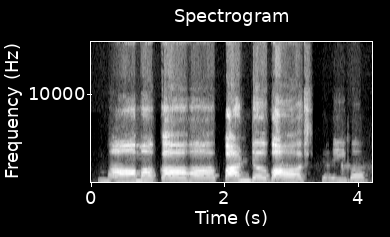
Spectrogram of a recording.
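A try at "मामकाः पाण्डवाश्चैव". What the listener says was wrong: ওখানে বিসর্গের জায়গায় ফকার উচ্চারণ করতে হবে, হকার বললে হবে না, কারণ পরে যদি পকার বা ফকার থাকে তাহলে আগের বিসর্গটা উপধ্মানীয় হয়ে যায়। উপধ্মানীয় মানে হচ্ছে একটা ফয় হলন্ত কল্পনা করে উচ্চারণ করতে হবে।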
